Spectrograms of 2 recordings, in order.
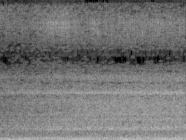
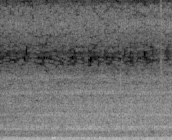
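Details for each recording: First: Car suspected of engine knock, listened at the block with the AC engaged: steady hum under hiss, knock gone; noise traced to the AC, engine block quiet and healthy. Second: Engine idling with the AC engaged; a knock heard with AC off disappears, leaving a steady, even idle hum, suggesting the AC compressor or pulley rather than the block, suspected but not confirmed.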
